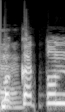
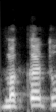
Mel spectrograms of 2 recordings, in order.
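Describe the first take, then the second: First: The word ends with an added n sound. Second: The word ends on a vowel without n. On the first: The speaker calls it wrong. "मक्कातुन नहीं होता" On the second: The speaker calls it right. "मक्कातू होता है"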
